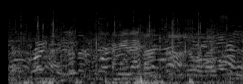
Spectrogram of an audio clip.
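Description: Faint voices of several people talking and calling out at a distance, overlapping, over a low rumble.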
